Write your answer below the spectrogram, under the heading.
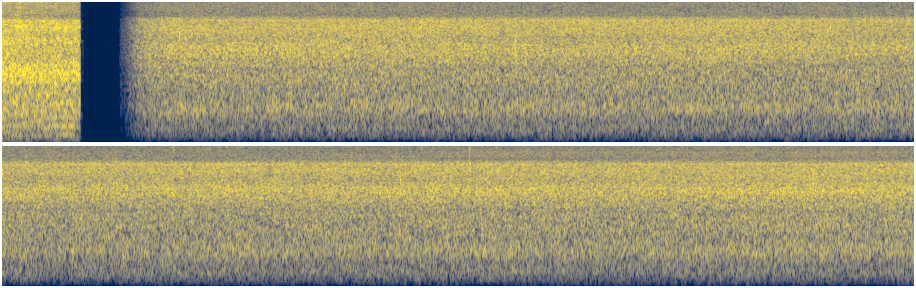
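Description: A fast mountain river rushing steadily over rocks through whitewater rapids. A song cuts off abruptly in the first half second before the water sound comes in.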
